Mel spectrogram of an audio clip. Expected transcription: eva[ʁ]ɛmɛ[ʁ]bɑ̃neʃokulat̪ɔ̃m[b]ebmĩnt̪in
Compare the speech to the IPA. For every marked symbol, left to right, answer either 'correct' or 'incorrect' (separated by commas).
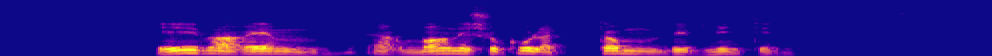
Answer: correct, correct, correct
